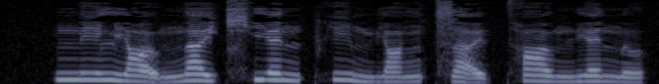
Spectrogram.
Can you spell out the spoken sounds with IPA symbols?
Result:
n̪ i˥ l j ɑ̰˨˩ ʊ̯ n̪ a˥˧ ɪ̯ t͡ɕʰ j ɛ˥˧ n pʰ i˥˩ m j ɑ˧˥ ŋ t͡s a̰˨˩ ɪ̯ t̪ʰ ɑ˥˧ ʊ̯ n̪ j ɛ˥˩ n ɤ˩

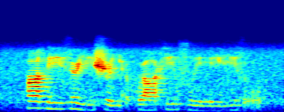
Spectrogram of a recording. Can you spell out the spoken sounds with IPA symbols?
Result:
ɑ˦ z iː˧ z ø˦˨ j i˨˦ ʃ ø˨ ʎ æ̰˧ χʷ ɑː˧ x iː˧ sʷ iː˨ n iː˨ j i˦˨ z o̰˧

